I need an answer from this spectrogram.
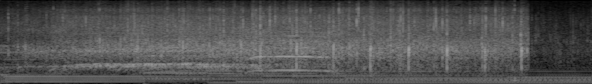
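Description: An audience at a church youth night applauds steadily to welcome a pastor to the stage. Dense clapping runs throughout over sustained keyboard-like musical tones, which cut off shortly before the end while the applause continues.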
